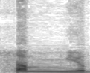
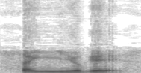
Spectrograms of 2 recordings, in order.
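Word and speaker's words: संयुगे: And you should not say it's samyuge. You should say it's sanyuge. Sanyuge.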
